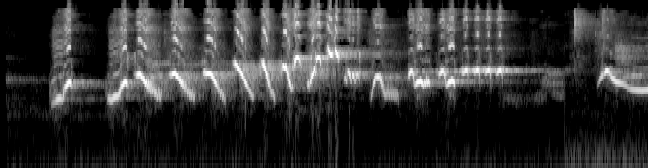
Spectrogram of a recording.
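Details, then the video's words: White-rumped shama singing in a forest-style voice, with continual changes of phrase: a quick run of clear whistled notes that slur upward and then fall, followed by sharper rising sweeps. It ends in a long descending whistle. No other sounds stand out. "Chích chòe lửa hót giọng rừng hay đảo giọng liên tục"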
